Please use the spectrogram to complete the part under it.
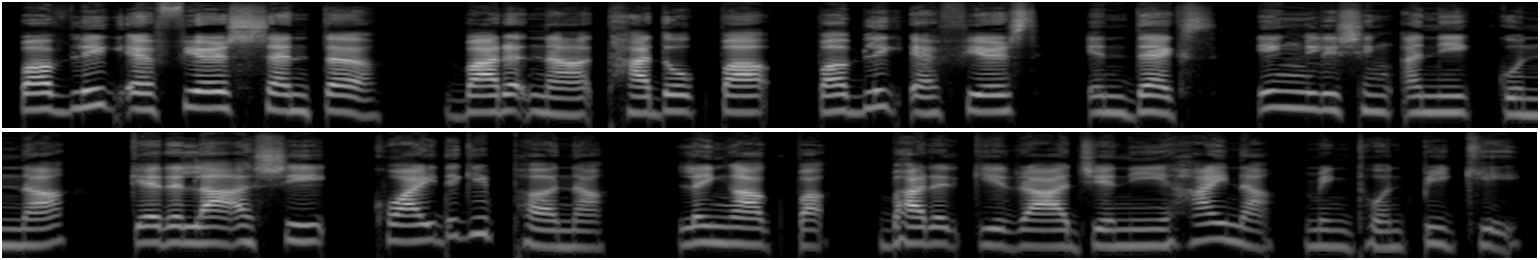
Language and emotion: Manipuri, neutral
